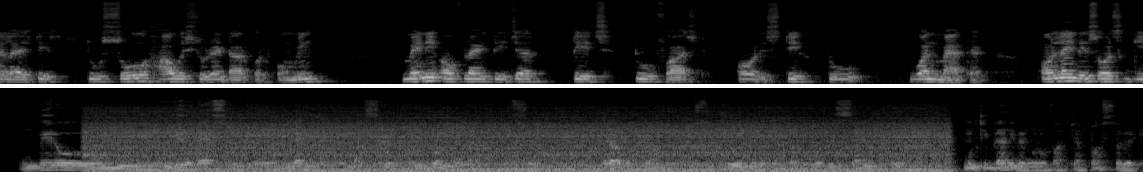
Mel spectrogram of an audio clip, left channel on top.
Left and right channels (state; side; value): different; both; correlation 0.01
